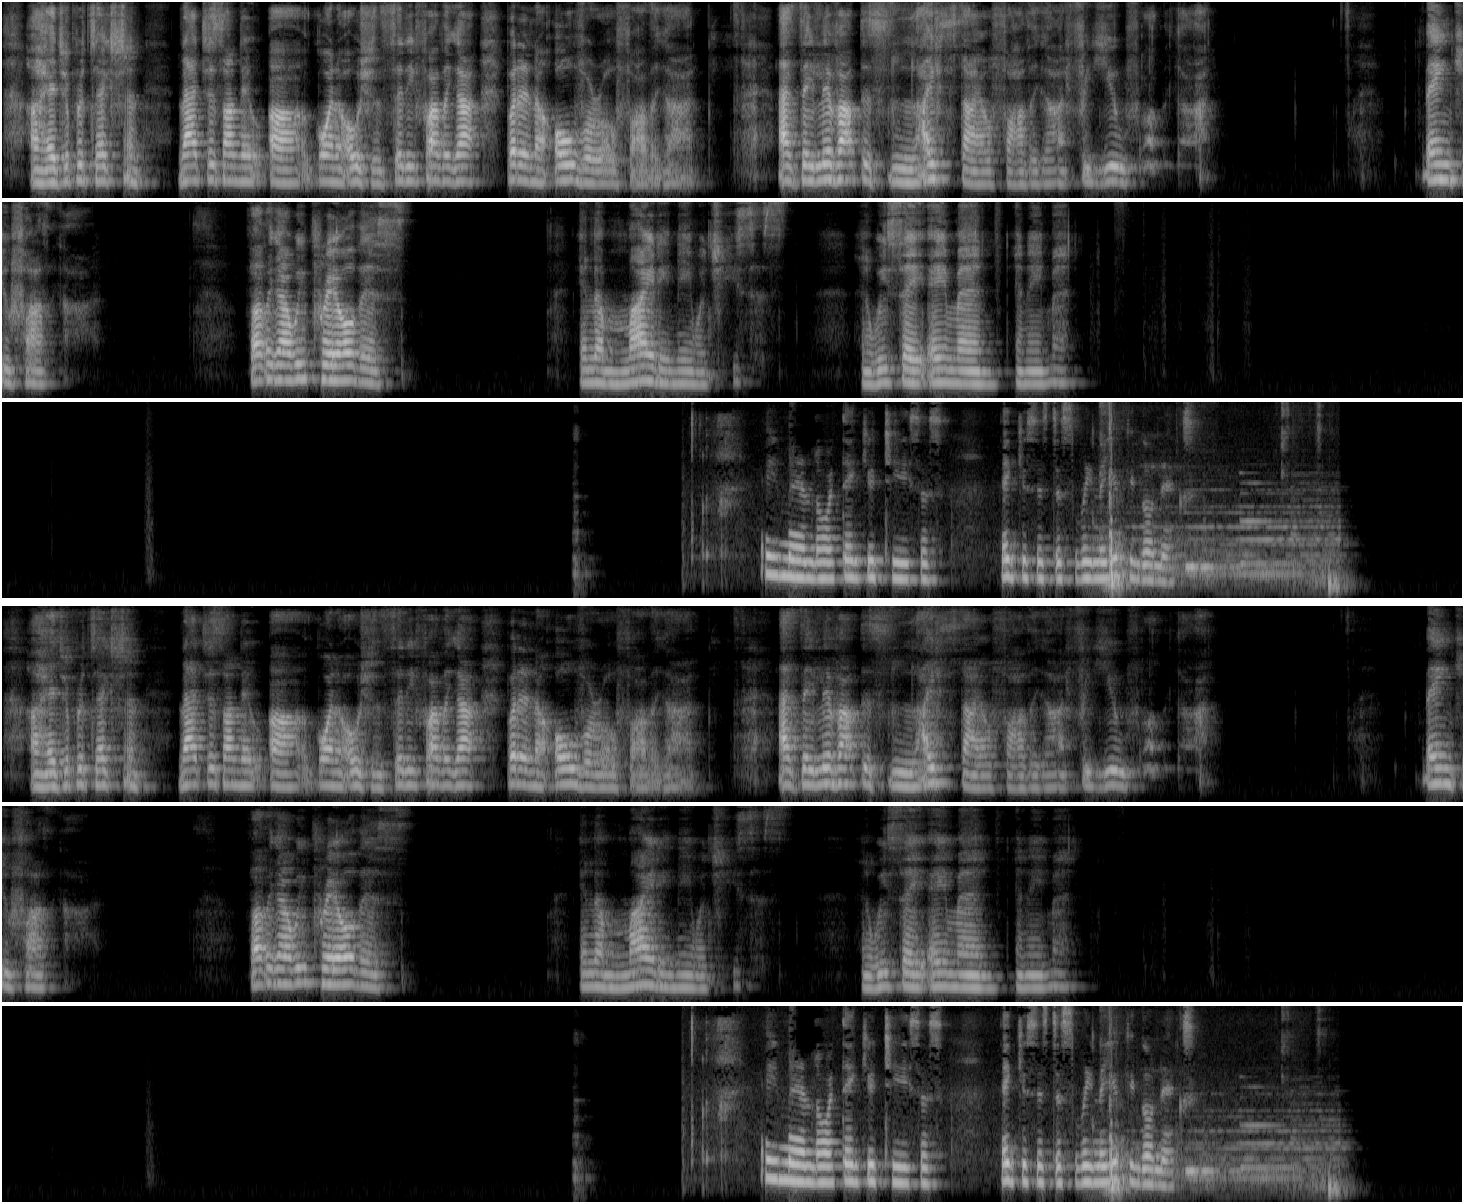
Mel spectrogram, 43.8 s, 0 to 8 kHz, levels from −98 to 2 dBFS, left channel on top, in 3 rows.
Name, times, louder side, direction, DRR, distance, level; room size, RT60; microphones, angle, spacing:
voice 1, 0.0-1.4 1.8-6.9 7.4-12.1 14.2-15.3 17.1-18.6 20.4-22.1 23.2-25.3, left 4 dB, 70° left, 0.8 m, -34 dB
voice 2, 36.3-38.6 38.9-39.0 39.2-41.1, right 2 dB, 20° right, 0.5 m, -33 dB
voice 3, 41.0-42.6, left 1 dB, 20° left, 1.1 m, -41 dB
22.0 x 7.5 x 2.5 m
head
